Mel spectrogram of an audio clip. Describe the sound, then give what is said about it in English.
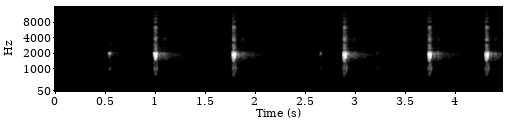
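Five sharp, isolated turkey clucks made with a hand-operated turkey call, spaced roughly a second apart, each a crisp percussive pop with short trailing tail, some preceded by a faint softer click; no talking, otherwise silent. “There are clucks.”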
